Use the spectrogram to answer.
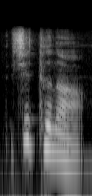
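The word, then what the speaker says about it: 싯나: 신나라고 그래요. 신나. 우리는 뭐 속상할 때 신나 뿌리고 자살하는데 그런 신나가 아니고, 이 신나는 시트나 이런 발음이 더 가까운데 이건 반대 이런 뜻입니다.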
